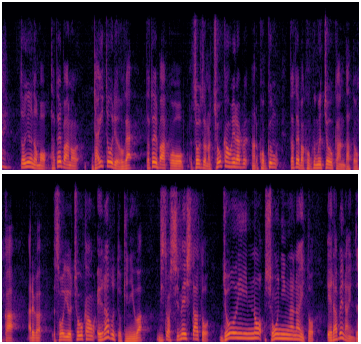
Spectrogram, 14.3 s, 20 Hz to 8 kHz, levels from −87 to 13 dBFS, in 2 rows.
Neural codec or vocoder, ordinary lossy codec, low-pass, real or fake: codec, 16 kHz, 4 kbps, X-Codec, HuBERT features, trained on LibriSpeech; Opus, 64 kbps; 7.2 kHz; fake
